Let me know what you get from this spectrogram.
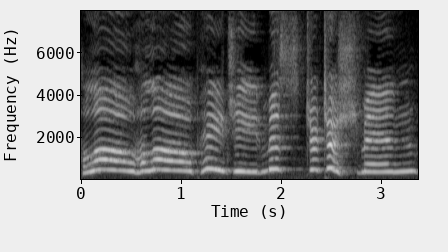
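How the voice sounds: Using a put-on character voice, a woman talks very slowly at an extremely high pitch.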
